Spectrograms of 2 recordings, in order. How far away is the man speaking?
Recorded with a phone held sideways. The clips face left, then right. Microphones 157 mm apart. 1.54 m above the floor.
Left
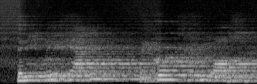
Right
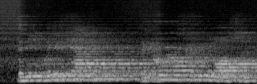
About 3 m.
